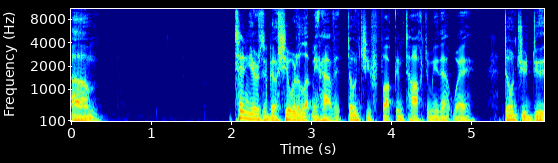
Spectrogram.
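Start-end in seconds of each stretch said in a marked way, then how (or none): none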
